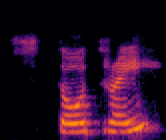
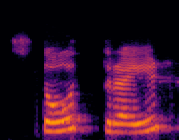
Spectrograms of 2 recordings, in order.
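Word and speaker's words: स्तोत्रैर्: Next, Stotrai. Stotrair. So you have to pronounce like R as well here. It's not Stotra. So when you will combine like air to it, it's Stotrair Jagat Tritya.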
